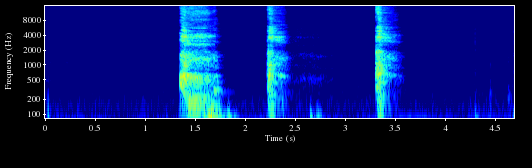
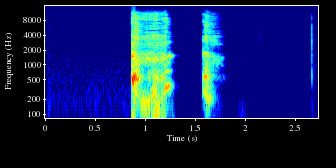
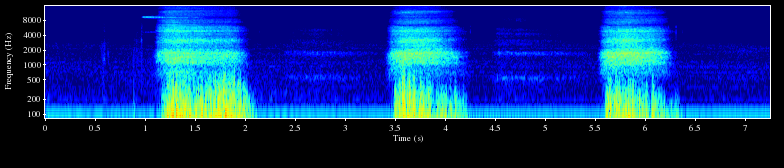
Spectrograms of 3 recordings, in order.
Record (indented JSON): {
  "three_cough_length": "4.7 s",
  "three_cough_amplitude": 8592,
  "three_cough_signal_mean_std_ratio": 0.3,
  "cough_length": "2.7 s",
  "cough_amplitude": 32768,
  "cough_signal_mean_std_ratio": 0.25,
  "exhalation_length": "7.3 s",
  "exhalation_amplitude": 9329,
  "exhalation_signal_mean_std_ratio": 0.48,
  "survey_phase": "alpha (2021-03-01 to 2021-08-12)",
  "age": "18-44",
  "gender": "Female",
  "wearing_mask": "No",
  "symptom_cough_any": true,
  "symptom_new_continuous_cough": true,
  "symptom_shortness_of_breath": true,
  "symptom_abdominal_pain": true,
  "symptom_diarrhoea": true,
  "symptom_headache": true,
  "symptom_onset": "3 days",
  "smoker_status": "Never smoked",
  "respiratory_condition_asthma": false,
  "respiratory_condition_other": false,
  "recruitment_source": "Test and Trace",
  "submission_delay": "2 days",
  "covid_test_result": "Positive",
  "covid_test_method": "RT-qPCR",
  "covid_ct_value": 18.7,
  "covid_ct_gene": "ORF1ab gene"
}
